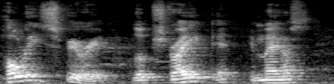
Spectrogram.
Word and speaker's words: Elymas: But E-L-Y-M-A-S. Pronounce it. – Elymas.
